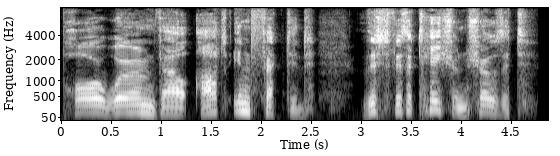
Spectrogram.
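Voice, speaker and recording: A man plays a knowing old magician watching over his child in a Shakespeare audiobook. The voice is bright and forceful, very dry and close, with slow, deliberate phrasing in fond asides. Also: mid-range voice, lively intonation, dry recording, exaggerated voice, low-quality recording. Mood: pitying, knowing. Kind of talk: dramatic Shakespeare audiobook reading.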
